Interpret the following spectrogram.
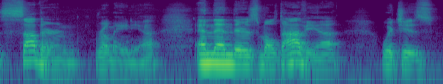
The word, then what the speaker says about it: Moldavia: it's a regional pronunciation but Moldavia it's good to say Moldavia just so you know there's an A in there instead of an o yeah because that's how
